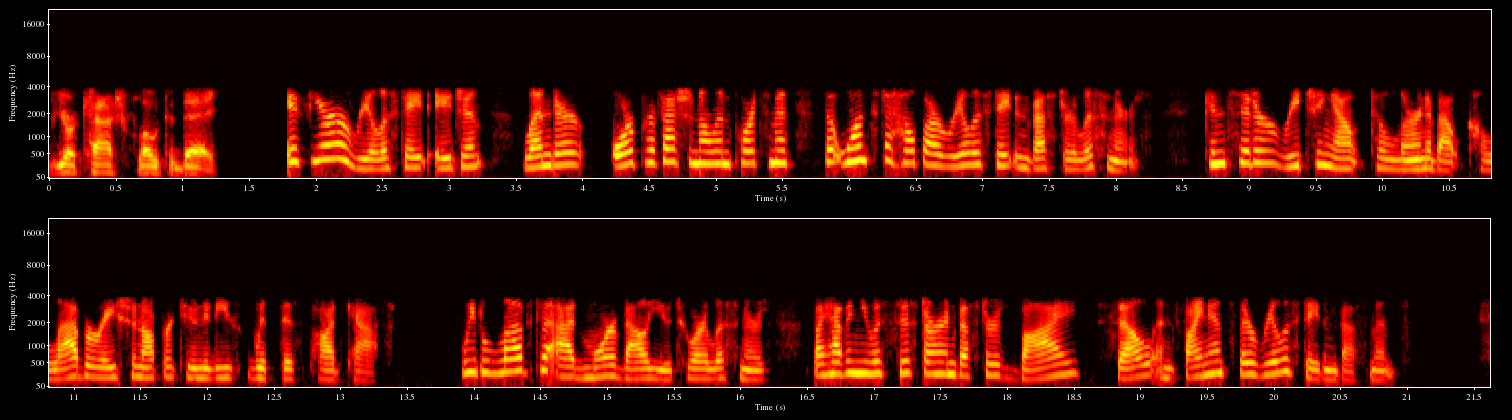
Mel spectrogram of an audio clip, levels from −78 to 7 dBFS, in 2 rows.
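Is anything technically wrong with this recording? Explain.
No, nothing is wrong: this is speech over a mobile AMR-NB link at what sounds like 12.2 kbps, confined to roughly 150 Hz to 3.6 kHz with nothing above 3.7 kHz, and the light coding texture that comes with it is normal for that channel.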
